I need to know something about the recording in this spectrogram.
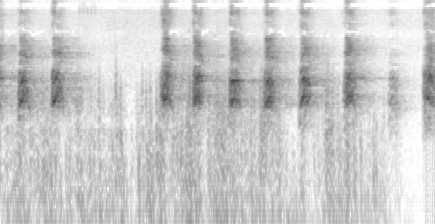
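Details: Rapid series of sharp dog barks, about two to three a second with a brief pause midway, against steady low-pitched background rumble.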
